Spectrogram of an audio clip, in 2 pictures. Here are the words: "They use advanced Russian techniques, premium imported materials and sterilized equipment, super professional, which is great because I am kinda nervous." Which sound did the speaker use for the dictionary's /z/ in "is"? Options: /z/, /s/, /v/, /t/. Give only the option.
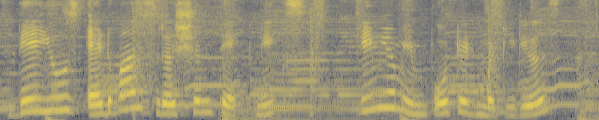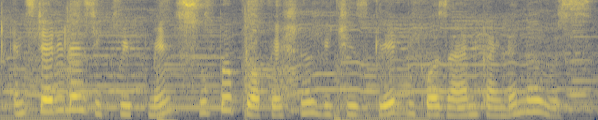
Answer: /z/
